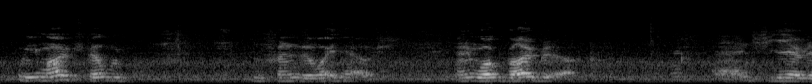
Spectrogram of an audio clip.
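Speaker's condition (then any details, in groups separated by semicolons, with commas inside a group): Cerebral palsy; from birth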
